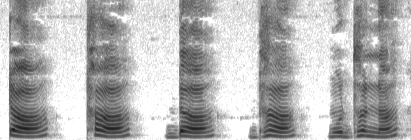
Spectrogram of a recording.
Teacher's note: এদের উচ্চারণ হচ্ছে পশ্চাৎ দন্তমূলে। এদেরকে বলা হচ্ছে মূর্ধন্য বা পশ্চাৎ দন্তমূলীয় বর্গ।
